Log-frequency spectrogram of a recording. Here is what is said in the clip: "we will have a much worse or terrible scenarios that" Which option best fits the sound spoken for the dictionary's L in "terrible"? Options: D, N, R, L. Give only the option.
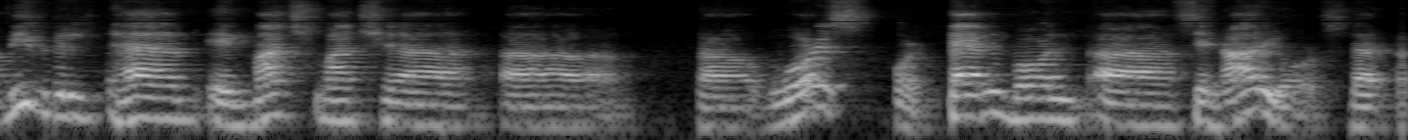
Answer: N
